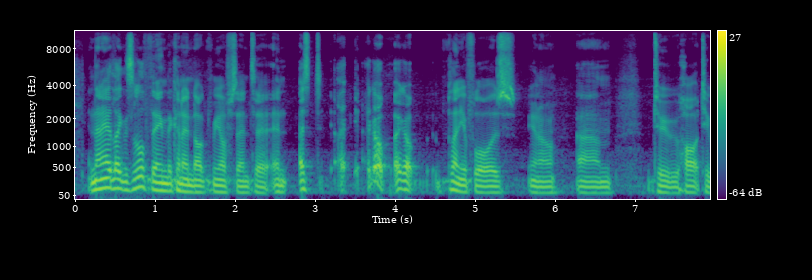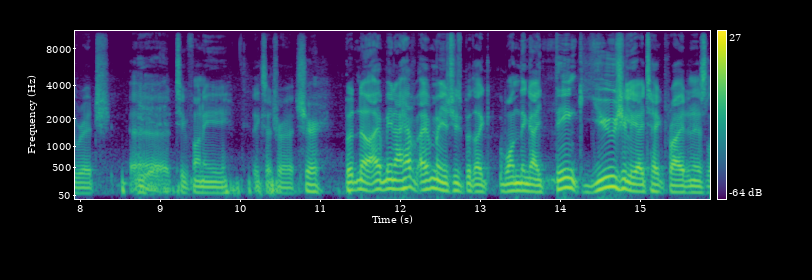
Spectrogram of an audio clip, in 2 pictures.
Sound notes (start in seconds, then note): none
